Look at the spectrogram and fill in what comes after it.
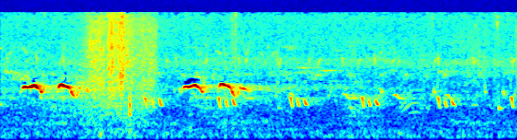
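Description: Faint bird calls repeating: short arched chirps followed by quick clipped notes, several a second, with a brief splash of water about a second in.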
